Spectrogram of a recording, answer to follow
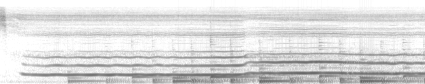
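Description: A woman's singing voice holding one long note that steps up a tone about halfway through, over a walking line of plucked double bass notes.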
